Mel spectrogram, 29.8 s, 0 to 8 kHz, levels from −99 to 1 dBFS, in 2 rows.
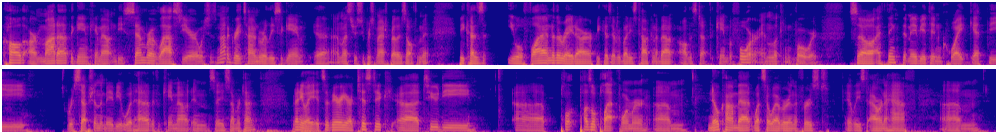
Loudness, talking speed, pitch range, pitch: -40 LUFS, 195 wpm, 90-105 Hz, 95 Hz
